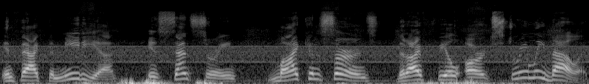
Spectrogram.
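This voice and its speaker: A man's voice: high voice, sing-song, measured pace. An American man hosting a TV show with earnest, emphatic political commentary and rhetorical questions. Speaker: public-access TV show host. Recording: noisy archive TV show audio.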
